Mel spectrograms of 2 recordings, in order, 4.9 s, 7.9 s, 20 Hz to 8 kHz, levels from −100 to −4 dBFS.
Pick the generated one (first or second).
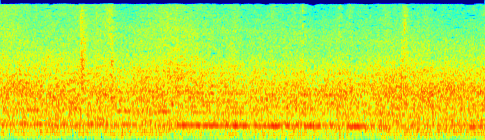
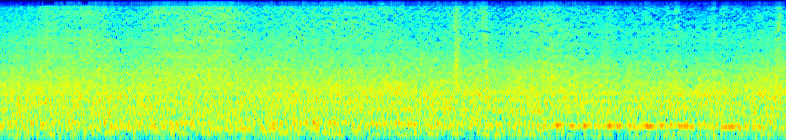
second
